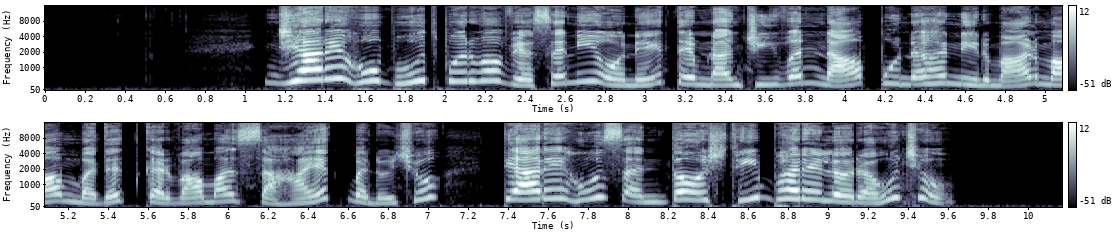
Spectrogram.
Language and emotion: Gujarati, happy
